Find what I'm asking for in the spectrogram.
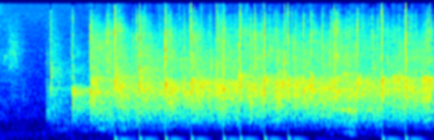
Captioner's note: audience applauds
